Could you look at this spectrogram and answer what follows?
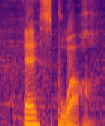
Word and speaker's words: espoir: En français, ça se dit espoir. D'accord? C'est pas E, c'est E. Espoir. Ça s'écrit avec un E. Espoir.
